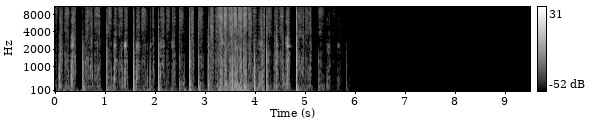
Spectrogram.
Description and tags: chalkboard-writing-pan-timelapse
writing on chalkboard, panning effects
blackboard, board, chalk, chalkboard, classroom, dot, draw, drawing, marker, paint, pencil, school, scrape, tap, write, writing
